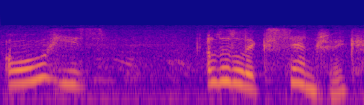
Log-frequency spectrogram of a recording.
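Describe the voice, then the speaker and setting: A woman's voice: sits high, lively intonation, normal speed, a little hiss or hum. A woman playing an anxious, pleading young niece in a 1940s radio drama, with breathless emphasis. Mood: nervous. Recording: muffled old radio broadcast with music.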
